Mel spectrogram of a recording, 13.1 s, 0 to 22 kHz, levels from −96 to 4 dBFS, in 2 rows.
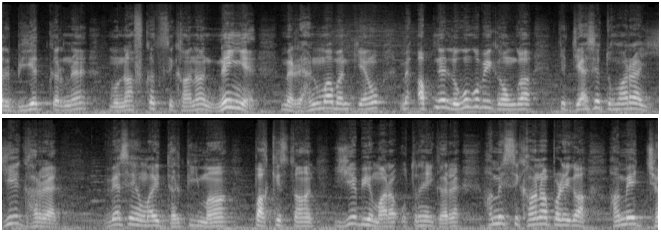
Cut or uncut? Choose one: uncut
